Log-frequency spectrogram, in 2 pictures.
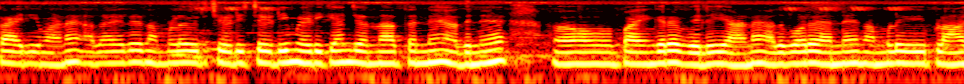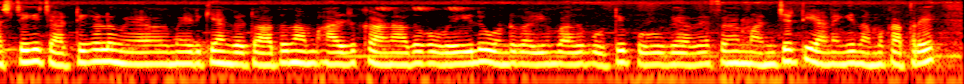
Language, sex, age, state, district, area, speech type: Malayalam, female, 45-60, Kerala, Kottayam, rural, spontaneous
